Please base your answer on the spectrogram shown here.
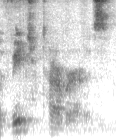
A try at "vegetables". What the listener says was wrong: So not V, but veg. Veg.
